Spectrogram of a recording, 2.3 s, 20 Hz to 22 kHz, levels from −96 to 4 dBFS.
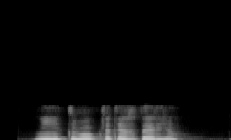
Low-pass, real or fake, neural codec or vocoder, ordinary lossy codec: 5.4 kHz; fake; codec, 32 kHz, 1.9 kbps, SNAC; none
